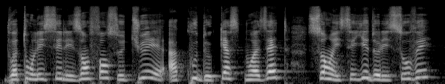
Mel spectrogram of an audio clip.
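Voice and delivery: loud, high exasperated protest; husband driven to the end of his patience protests, loud and high. A narrator's reading. Exasperated husband protesting loudly to his wife. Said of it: "poussé à bout".

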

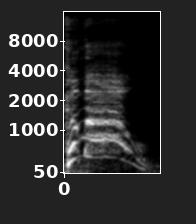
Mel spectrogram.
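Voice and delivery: sudden high furious shout; calm turning angry. Real, not acted. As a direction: explode after pleading. Patience snaps after pleading.

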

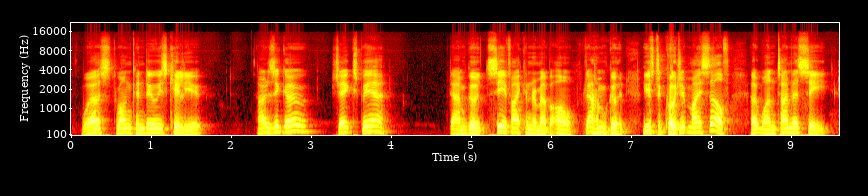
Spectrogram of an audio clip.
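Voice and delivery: groping happily for a favourite quote; Wilson, approving. Acted. Hunter recalls a line of Shakespeare, approving.

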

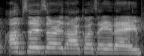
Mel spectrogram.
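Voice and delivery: giggling sorry, fast and loud; laughing apology. Real, not acted. Laughing at mispronouncing a name.

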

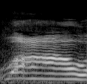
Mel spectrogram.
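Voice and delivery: a high, wide-eyed wow; amazed wow. Real, not acted. Vlogger marvelling at his friend's huge tilapia catch, amazed wow.

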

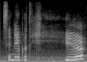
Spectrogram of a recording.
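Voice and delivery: squeaky falsetto calling out; high-pitched sing-song call; high maid voice. Pretend. Keeps the maid act going.

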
